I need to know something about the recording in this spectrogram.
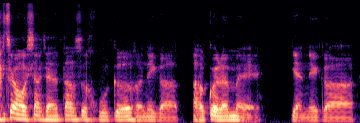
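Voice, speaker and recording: A man's voice: medium pitch, fairly even intonation, normal speed, darkish tone. A man in casual panel chat as a podcast host, explaining things and often correcting and repeating himself.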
